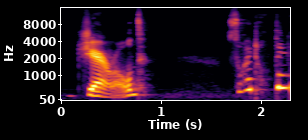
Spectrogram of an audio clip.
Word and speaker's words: Geralt: make the statement that in the english language this name is pronounced gerald so i don't think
